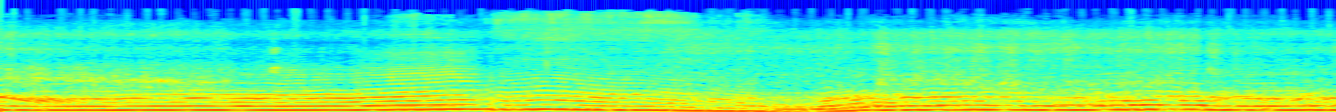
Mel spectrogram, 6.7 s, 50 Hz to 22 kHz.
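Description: Proton Wira's 1.6-litre 4G92P four-cylinder engine revving hard on a gymkhana run. The revs hold steady, rise and fall, drop sharply about four seconds in, then climb again.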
